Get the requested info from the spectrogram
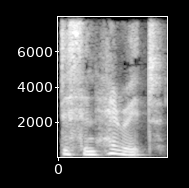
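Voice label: "disinherit", English, British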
